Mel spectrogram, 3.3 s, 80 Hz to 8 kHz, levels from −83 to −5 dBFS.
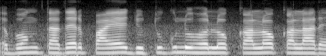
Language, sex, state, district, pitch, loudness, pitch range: Bengali, female, Assam, Hailakandi, 210 Hz, -15 LUFS, 205-220 Hz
